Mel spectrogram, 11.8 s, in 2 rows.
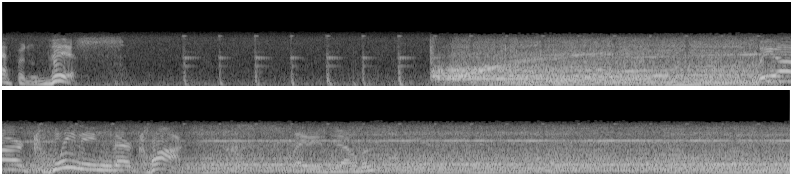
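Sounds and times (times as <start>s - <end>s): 
speech: 0.0s - 0.9s, 6.4s - 9.1s
vacuum cleaner running: 3.2s - 11.8s.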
